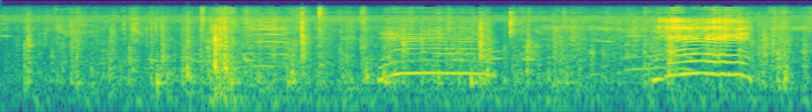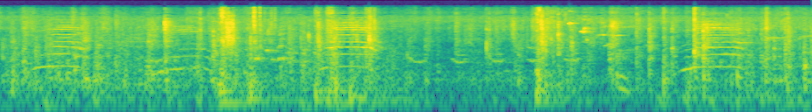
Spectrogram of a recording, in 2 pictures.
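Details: Goats in summer on a Philippine farm bleat before being let out in the morning, with two loud, drawn-out, quavering calls standing out among fainter overlapping bleats from the herd, plus background music.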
